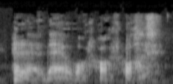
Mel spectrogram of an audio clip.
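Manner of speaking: hammed-up old-fashioned English accent. Mocking an Englishman abroad, in caricature English accent. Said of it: "a man from England".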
